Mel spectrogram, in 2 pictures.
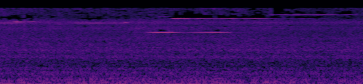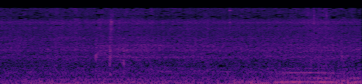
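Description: A car engine idles quietly.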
